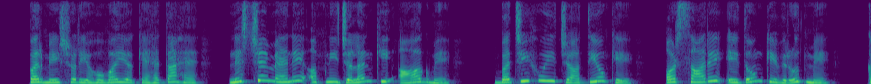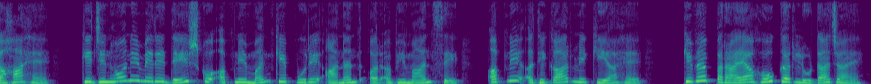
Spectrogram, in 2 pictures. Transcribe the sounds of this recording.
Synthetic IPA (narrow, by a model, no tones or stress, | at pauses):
pɐɾmeːʃwəɾjɐɦoːʋajɐkɛɦt̪aɦɛ | nɪʃt͡ʃəjmɛ̃ːneʔɐpnid͡ʒɐlənkiʔaːɡmẽ | bɐt͡ʃiɦʊid͡ʒaːt̪ijõke | ɔːɾsaːɾeʔeːd̪õŋkeʋɪɾʊd̪ʱːmẽ | kɐɦaɦɛ | kid͡ʒɪnɦõnemeːɾed̪eːʃkoʔɐpnemɐnkepuːɾeʔaːnə̃nd̪ɔːɾɐbʱɪmaːnse | ɐpneʔɐd̪ʱɪkaːɾmẽkijaɦɛ | kiʋɛɦpɐɾaːjaɦoːkɐɾluːʈad͡ʒaːeː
